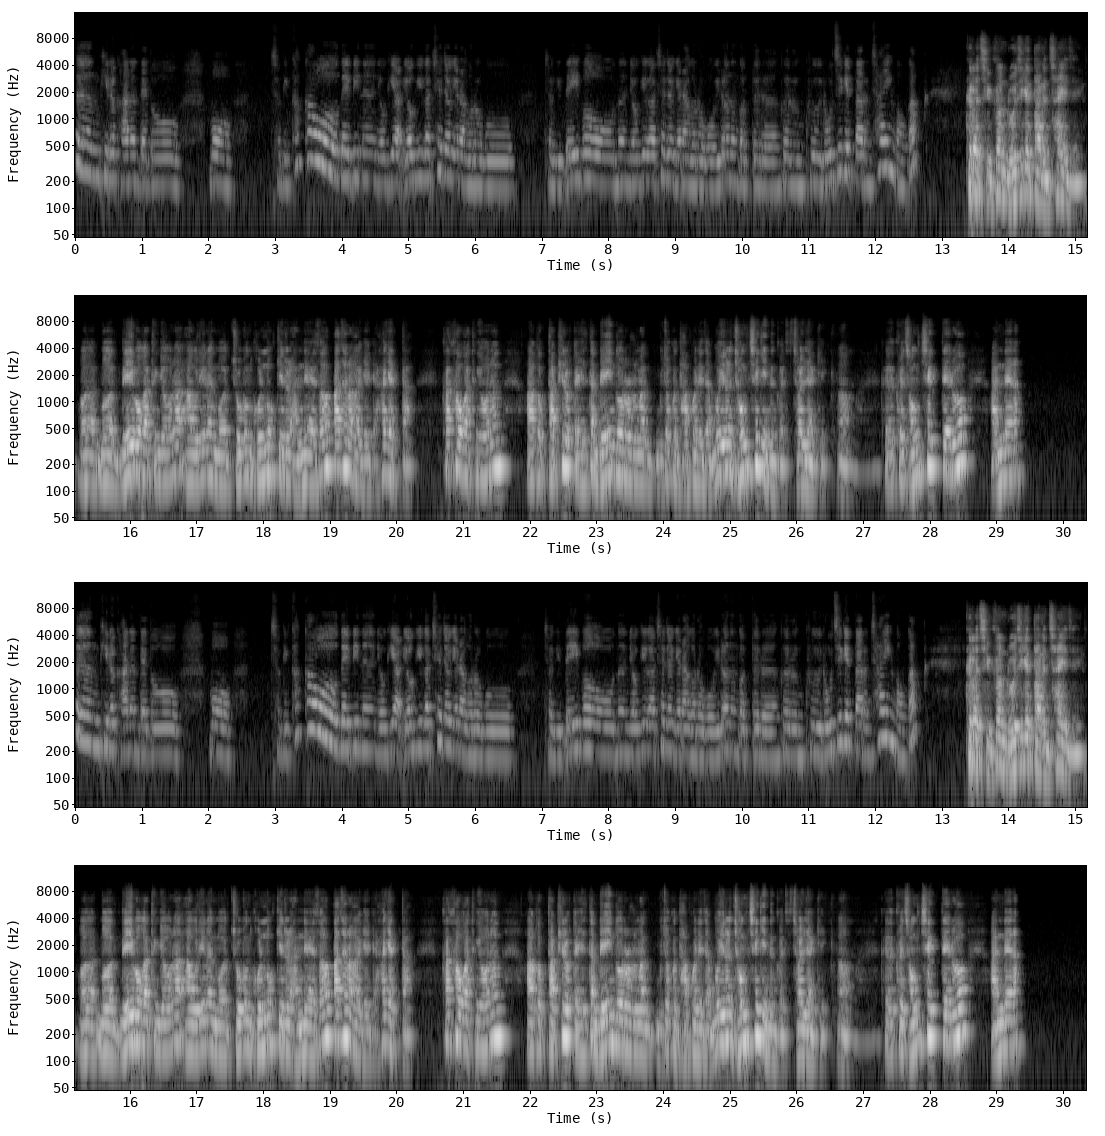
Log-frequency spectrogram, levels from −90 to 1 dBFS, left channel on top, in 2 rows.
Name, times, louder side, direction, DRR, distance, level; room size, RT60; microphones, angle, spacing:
voice 1, 0.0-2.5 2.9-6.6 7.0-12.6 20.7-20.9 26.7-27.3, right 1 dB, 60° right, 2.1 m, -43 dB
voice 2, 13.4-20.2 20.7-26.8 27.3-28.6 28.9-29.3, right 2 dB, 80° right, 1.5 m, -28 dB
4.0 x 3.2 x 2.7 m
head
